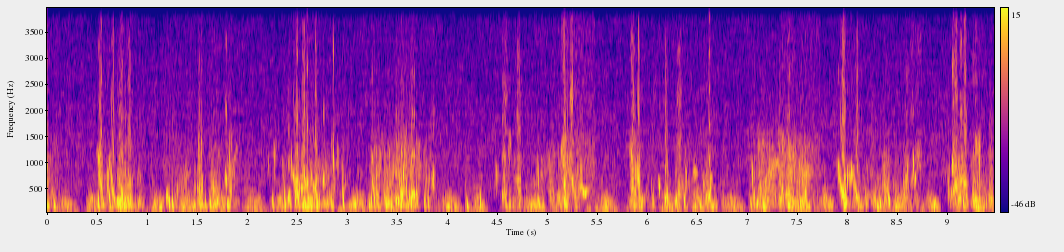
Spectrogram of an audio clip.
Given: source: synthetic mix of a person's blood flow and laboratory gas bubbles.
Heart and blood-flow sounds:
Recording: Doppler ultrasound of blood flow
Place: precordium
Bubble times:
0.00-0.13 s: bubbles
0.48-1.00 s: bubbles
1.16-1.92 s: bubbles
2.18-3.03 s: bubbles
3.18-3.92 s: bubbles
4.17-4.25 s: bubbles
4.29-4.38 s: bubbles
4.48-5.48 s: bubbles
5.80-6.72 s: bubbles
6.99-7.74 s: bubbles
7.88-8.75 s: bubbles
8.98-9.48 s: bubbles
From the record:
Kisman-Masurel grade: 444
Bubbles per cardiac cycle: continuous sound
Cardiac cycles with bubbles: 100%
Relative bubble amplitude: maximal (0.775 to 0.999)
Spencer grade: 4 (maximum detectable bubble signal sounding continuously throughout systole and diastole of every cardiac period, and overriding the amplitude of the normal cardiac signals)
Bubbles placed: only in the low amplitude regions of the cardiac cycle

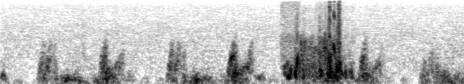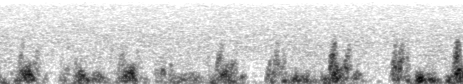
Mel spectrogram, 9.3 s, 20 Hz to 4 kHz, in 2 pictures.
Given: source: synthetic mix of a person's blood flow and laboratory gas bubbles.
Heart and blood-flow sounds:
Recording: Doppler ultrasound of blood flow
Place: precordium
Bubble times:
2.80-3.55 s: bubbles
From the record:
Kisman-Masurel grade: 213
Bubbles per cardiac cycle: several, 3 to 8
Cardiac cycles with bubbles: 1 to 10%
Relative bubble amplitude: loud (0.450 to 0.775)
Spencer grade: 1 (occasional bubble signal discernible with the cardiac motion signal, with majority of cardiac periods free of bubbles)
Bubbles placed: only in the low amplitude regions of the cardiac cycle

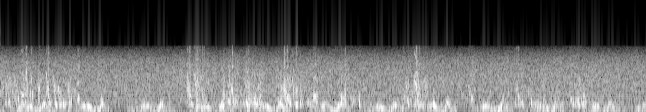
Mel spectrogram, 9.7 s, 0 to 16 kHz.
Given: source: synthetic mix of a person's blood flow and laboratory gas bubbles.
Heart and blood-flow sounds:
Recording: Doppler ultrasound of blood flow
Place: precordium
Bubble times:
0.00-1.21 s: bubbles
2.77-3.14 s: bubbles
3.31-3.97 s: bubbles
4.14-4.79 s: bubbles
5.00-5.43 s: bubbles
6.03-6.43 s: bubbles
6.46-6.56 s: bubbles
7.01-7.12 s: bubbles
7.68-8.21 s: bubbles
8.53-8.91 s: bubbles
From the record:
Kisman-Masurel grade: 233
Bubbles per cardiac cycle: several, 3 to 8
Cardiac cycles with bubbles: 50 to 99%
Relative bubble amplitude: loud (0.450 to 0.775)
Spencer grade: 3 (all of the cardiac periods contain showers or single bubble signals, but not dominating or overriding the cardiac motion signals)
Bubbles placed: anywhere in the cardiac cycle

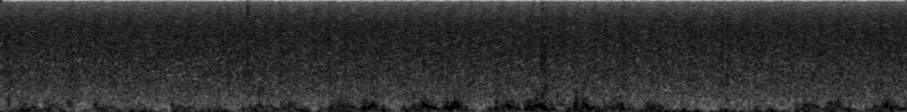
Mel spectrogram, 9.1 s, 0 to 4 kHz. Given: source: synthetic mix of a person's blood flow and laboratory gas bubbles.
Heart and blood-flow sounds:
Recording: Doppler ultrasound of blood flow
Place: precordium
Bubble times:
0.05-0.12 s: bubbles
0.66-0.74 s: bubbles
2.38-2.74 s: bubbles
5.37-5.73 s: bubbles
7.76-7.86 s: bubbles
From the record:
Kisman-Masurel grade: 121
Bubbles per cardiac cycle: 1 to 2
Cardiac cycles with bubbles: 10 to 50%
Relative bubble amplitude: barely perceptible (0.100 to 0.250)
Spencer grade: 2 (many but less than half of the cardiac periods contain bubble signals, singularly or in groups)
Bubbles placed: anywhere in the cardiac cycle

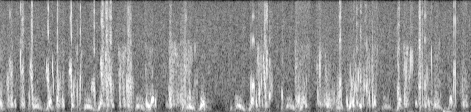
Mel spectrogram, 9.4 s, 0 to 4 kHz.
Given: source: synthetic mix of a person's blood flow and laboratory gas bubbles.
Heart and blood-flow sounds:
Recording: Doppler ultrasound of blood flow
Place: precordium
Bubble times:
0.00-0.05 s: bubbles
0.11-0.33 s: bubbles
0.37-0.50 s: bubbles
0.55-0.71 s: bubbles
0.88-1.30 s: bubbles
1.34-1.71 s: bubbles
1.79-1.93 s: bubbles
1.98-2.29 s: bubbles
2.34-2.68 s: bubbles
2.88-3.04 s: bubbles
3.07-3.14 s: bubbles
3.29-3.97 s: bubbles
4.98-5.48 s: bubbles
5.59-5.67 s: bubbles
5.88-6.20 s: bubbles
6.30-6.85 s: bubbles
6.89-7.54 s: bubbles
7.92-8.82 s: bubbles
9.03-9.13 s: bubbles
9.17-9.43 s: bubbles
From the record:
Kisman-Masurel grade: 333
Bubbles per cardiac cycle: rolling drumbeat, 9 or more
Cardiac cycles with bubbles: 50 to 99%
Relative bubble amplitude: loud (0.450 to 0.775)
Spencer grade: 3 (all of the cardiac periods contain showers or single bubble signals, but not dominating or overriding the cardiac motion signals)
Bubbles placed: anywhere in the cardiac cycle

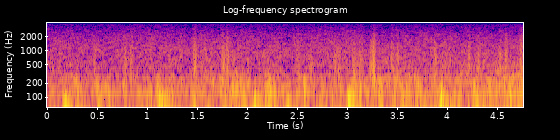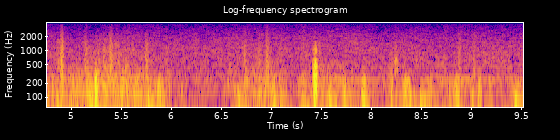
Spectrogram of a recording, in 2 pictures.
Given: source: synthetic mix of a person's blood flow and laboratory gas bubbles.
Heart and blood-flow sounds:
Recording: Doppler ultrasound of blood flow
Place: subclavian vein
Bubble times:
no bubbles
From the record:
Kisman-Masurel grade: 000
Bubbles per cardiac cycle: 0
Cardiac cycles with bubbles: 0%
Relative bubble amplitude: no bubbles discernible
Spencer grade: 0 (complete lack of bubble signals)

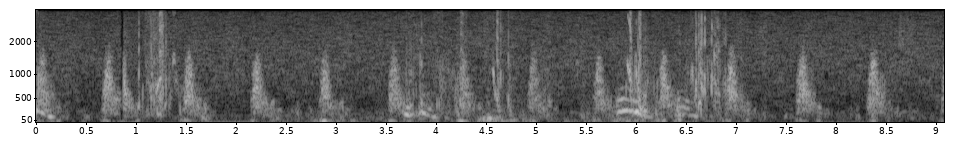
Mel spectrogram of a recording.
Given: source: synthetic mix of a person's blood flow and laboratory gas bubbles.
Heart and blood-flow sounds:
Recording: Doppler ultrasound of blood flow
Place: subclavian vein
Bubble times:
0.00-0.12 s: bubbles
0.99-1.49 s: bubbles
3.66-3.92 s: bubbles
3.96-4.33 s: bubbles
4.55-4.78 s: bubbles
5.03-5.16 s: bubbles
5.88-6.47 s: bubbles
6.54-6.91 s: bubbles
From the record:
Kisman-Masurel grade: 221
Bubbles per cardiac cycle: several, 3 to 8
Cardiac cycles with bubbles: 10 to 50%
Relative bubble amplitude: barely perceptible (0.100 to 0.250)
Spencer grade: 2 (many but less than half of the cardiac periods contain bubble signals, singularly or in groups)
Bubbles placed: anywhere in the cardiac cycle

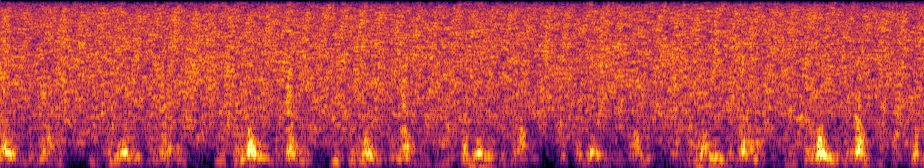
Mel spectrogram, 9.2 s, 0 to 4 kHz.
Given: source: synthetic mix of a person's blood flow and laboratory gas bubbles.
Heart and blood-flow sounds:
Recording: Doppler ultrasound of blood flow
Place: precordium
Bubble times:
no bubbles
From the record:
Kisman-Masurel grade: 000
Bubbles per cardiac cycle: 0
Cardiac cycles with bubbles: 0%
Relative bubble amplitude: no bubbles discernible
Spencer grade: 0 (complete lack of bubble signals)

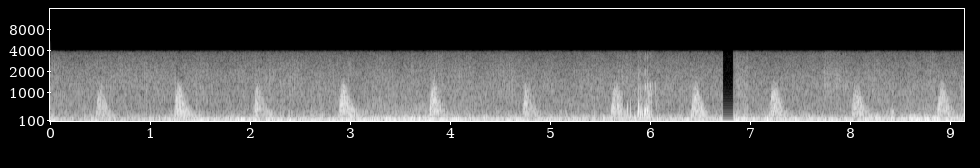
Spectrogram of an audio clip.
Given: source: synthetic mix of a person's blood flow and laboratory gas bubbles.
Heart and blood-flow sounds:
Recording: Doppler ultrasound of blood flow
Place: subclavian vein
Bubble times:
5.66-6.09 s: bubbles
8.40-8.46 s: bubbles
From the record:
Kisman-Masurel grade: 123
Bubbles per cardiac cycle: 1 to 2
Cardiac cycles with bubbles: 10 to 50%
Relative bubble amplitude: loud (0.450 to 0.775)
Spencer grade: 2 (many but less than half of the cardiac periods contain bubble signals, singularly or in groups)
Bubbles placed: anywhere in the cardiac cycle

